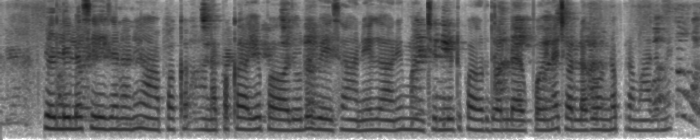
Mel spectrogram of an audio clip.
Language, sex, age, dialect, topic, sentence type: Telugu, female, 18-24, Utterandhra, agriculture, statement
